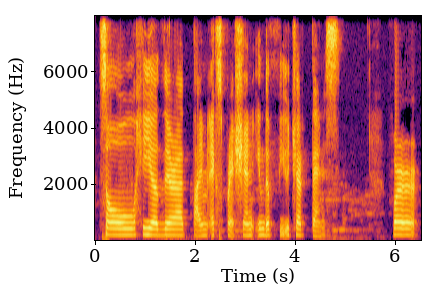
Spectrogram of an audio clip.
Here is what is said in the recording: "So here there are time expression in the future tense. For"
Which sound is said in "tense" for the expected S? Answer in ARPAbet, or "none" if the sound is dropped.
S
